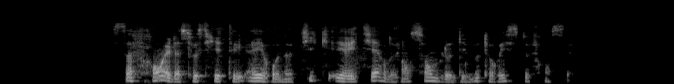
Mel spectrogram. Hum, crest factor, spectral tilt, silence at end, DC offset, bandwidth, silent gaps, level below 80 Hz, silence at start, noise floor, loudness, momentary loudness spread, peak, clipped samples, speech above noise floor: none; 22 dB; -5 dB/octave; 1.1 s; under 0.1%; 7.8 kHz; none; -76 dBFS; 1.15 s; under -90 dBFS; -33 LUFS; 16 LU; -12 dBFS; under 0.1%; over 57 dB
